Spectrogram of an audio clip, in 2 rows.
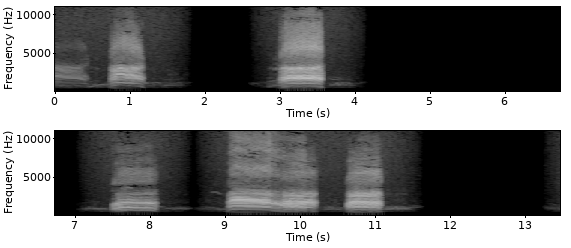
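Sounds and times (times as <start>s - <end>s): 
bird calling with hoarse caws: 0.0s - 1.3s, 2.8s - 4.0s, 7.2s - 11.6s.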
